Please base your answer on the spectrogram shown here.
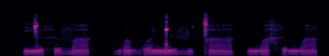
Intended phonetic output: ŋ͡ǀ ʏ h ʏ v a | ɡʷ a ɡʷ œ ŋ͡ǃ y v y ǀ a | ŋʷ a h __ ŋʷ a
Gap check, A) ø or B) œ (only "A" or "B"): A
